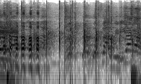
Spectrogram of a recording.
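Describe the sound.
A short burst of sharp, uneven hand claps from a few people, mixed with speech and a bit of laughter, fading as talking resumes.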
